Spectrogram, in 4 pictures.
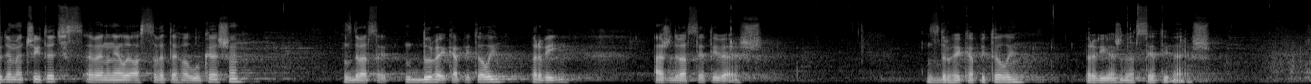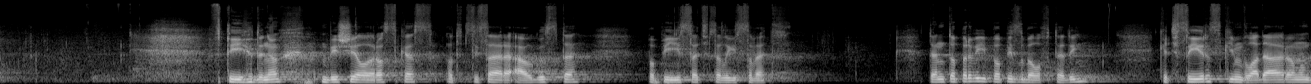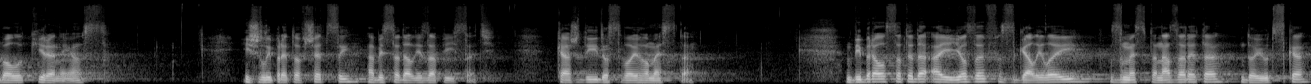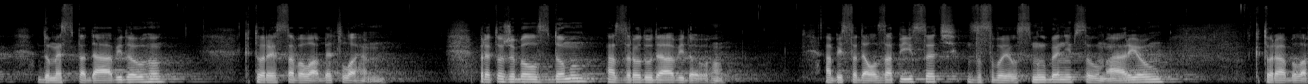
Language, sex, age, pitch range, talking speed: Slovak, male, 20-39, 100-120 Hz, 105 wpm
